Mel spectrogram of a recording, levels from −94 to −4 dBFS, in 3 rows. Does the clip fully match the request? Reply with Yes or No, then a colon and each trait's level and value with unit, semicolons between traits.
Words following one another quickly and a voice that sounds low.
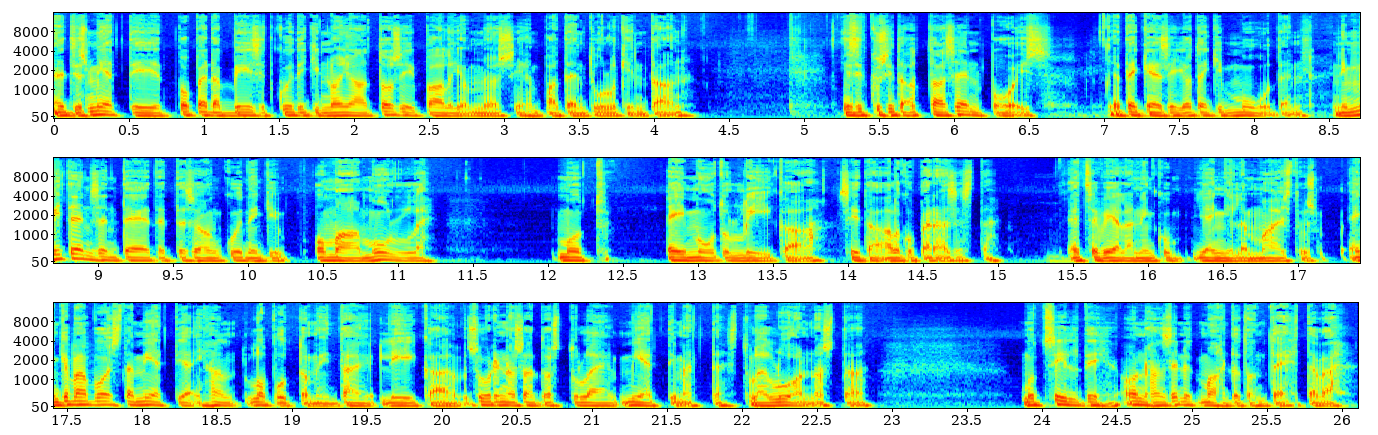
Yes: fast, 165 wpm; low, 100 Hz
